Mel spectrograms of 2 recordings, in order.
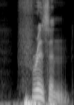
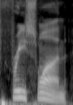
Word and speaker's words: frisson: ever felt this you've experienced a phenomenon called frizzen and that's Fri sson frisson and it's pronounced it's actually pronounced free Swan free Swan is the way they pronounce it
